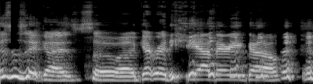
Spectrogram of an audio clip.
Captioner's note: laughs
